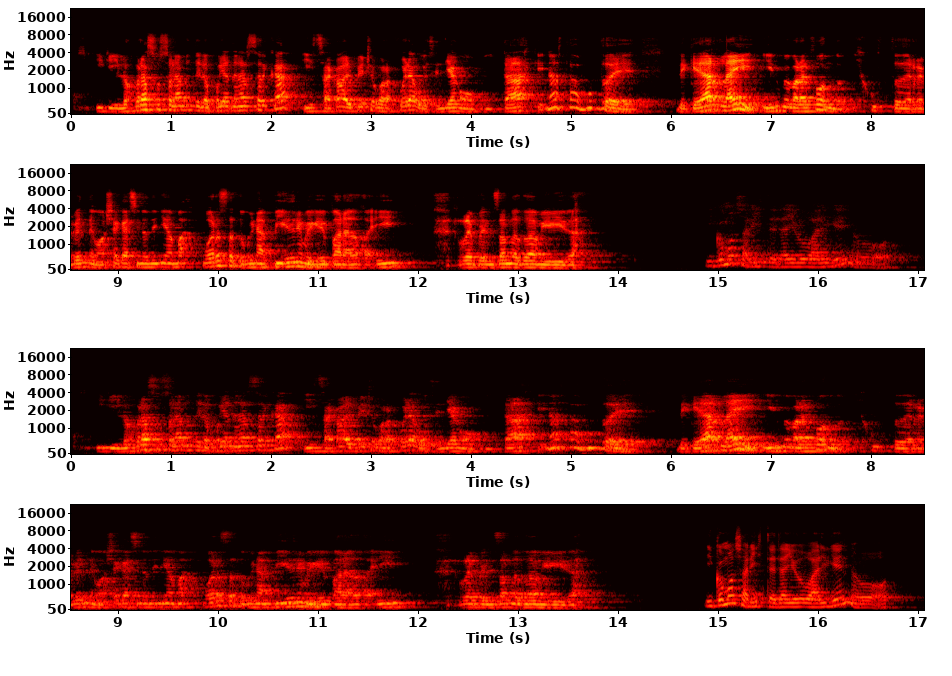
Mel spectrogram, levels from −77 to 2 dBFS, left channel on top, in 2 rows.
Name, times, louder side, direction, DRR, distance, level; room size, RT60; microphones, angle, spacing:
voice 1, 0.1-5.6 6.1-11.8 12.2-13.7, left 4 dB, 80° left, 9 dB, 0.4 m, -31 dB
voice 2, 14.9-16.7, right 5 dB, 85° right, 9 dB, 0.3 m, -38 dB
3.3 x 2.7 x 3.4 m, 0.96 s
head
